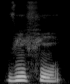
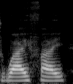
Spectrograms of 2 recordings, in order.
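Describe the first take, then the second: First: Wi-Fi is said with Polish sounds. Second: Wi-Fi is said with English sounds. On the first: Local listeners will understand it. The speaker calls it right. "you have to change the Wi-Fi pronunciation" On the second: Local listeners will not understand it. The speaker calls it wrong. "people will not understand you"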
